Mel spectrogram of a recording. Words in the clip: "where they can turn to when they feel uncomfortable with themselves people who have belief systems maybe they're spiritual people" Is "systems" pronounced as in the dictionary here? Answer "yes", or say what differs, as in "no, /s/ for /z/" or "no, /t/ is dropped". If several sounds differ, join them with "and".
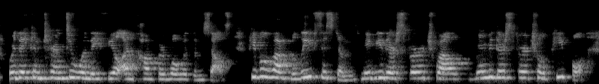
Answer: yes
